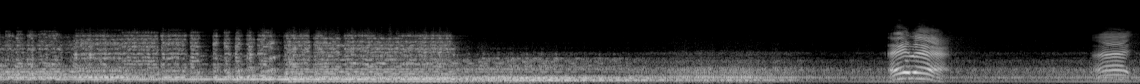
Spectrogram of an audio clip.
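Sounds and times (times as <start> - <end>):
loud strained tonal cry: 0.0 - 8.4
bus engine rumbling: 0.0 - 11.1.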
